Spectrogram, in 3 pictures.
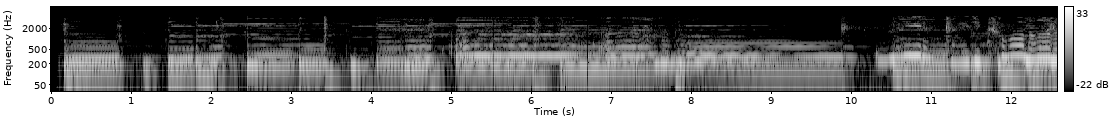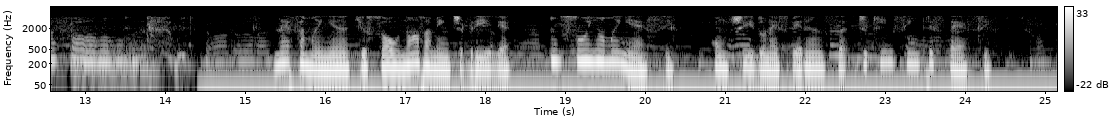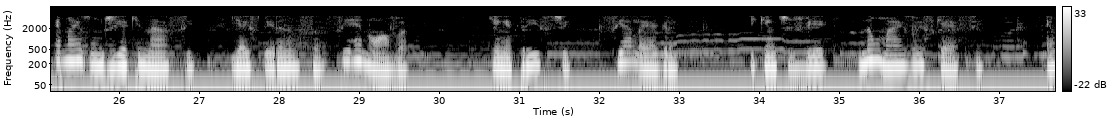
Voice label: SAUDADES F; Dia Dos namorados; fem; Telemensagens 2017

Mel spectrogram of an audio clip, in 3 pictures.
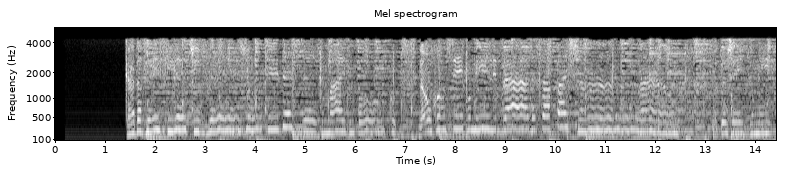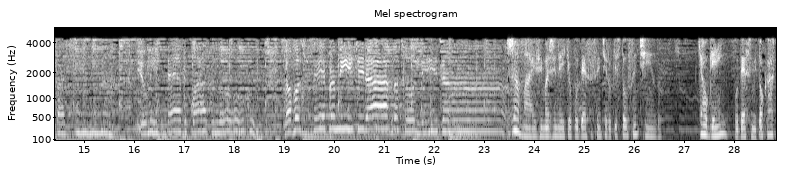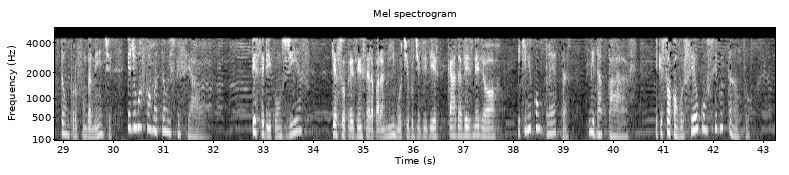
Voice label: Aniversário Sertanejo Casamneto Esposa Feminino; ANIVERSARIO romantico

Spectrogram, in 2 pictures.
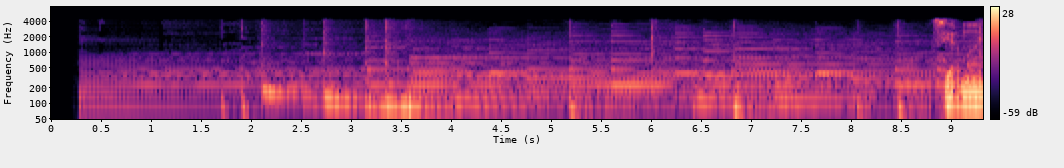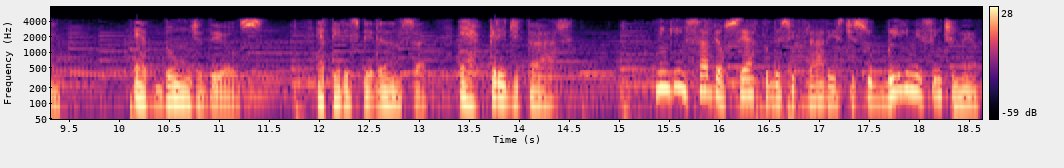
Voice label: HOMENAGEM A MÃE EM GERAL, Masc; Dia das Mães; Telemensagens 2017

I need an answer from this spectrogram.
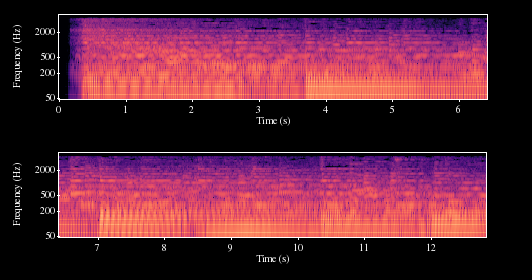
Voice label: AMIGA F; Telemensagens 2017

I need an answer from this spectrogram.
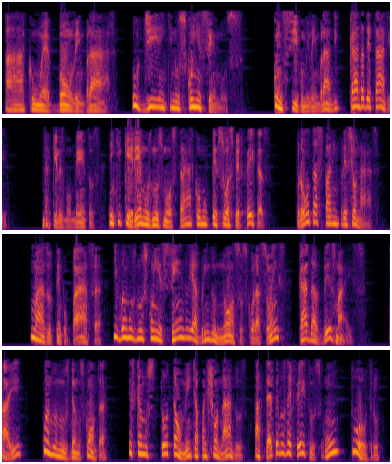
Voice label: Pegadas na Areia Masculino, Só Voz; Telemensagens; Telemensagens 2017

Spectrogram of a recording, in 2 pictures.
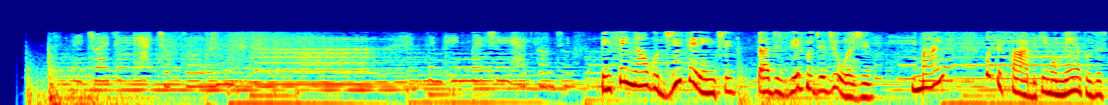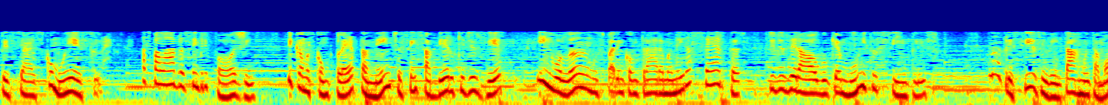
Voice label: Aniversário Primo (a) Feminino; Aniversários; Aniv Familiar

